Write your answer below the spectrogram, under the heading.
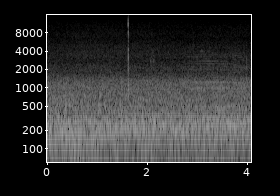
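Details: Constant low background noise like distant traffic or wind, broken by a single sharp click.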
